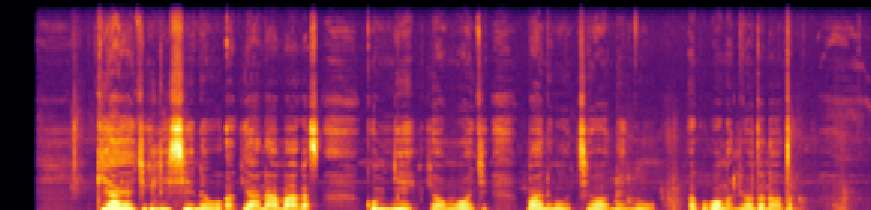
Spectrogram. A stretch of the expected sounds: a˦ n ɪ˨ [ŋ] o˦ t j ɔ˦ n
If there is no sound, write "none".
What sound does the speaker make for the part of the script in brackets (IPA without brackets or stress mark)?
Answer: ŋ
